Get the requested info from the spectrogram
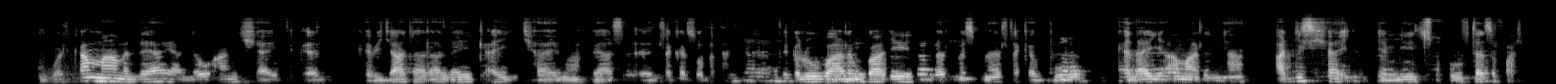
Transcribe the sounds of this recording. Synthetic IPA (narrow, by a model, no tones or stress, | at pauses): wɔɾkʼamːaməlːəjajalːəwʔand̪ʃajt̪ʼɨkʼɨl | kʰəβɨt͡ʃʼad̪aɾalajkʼə̰jt͡ʃajmafjast̪ʼəkʼə̰sʼobət̪ʼamt̪ʼɨkʼɨlubəaɾəmɡʷad̪ejɛd̪əmbəɾməsməɾt̪ʰəkʰəbo | kʰəlajːɛʔa̰maɾɨɲːa | ʔad̪ːisʃajjɛmːisʼɨhuft̪ʰəsʼɨfa̰l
